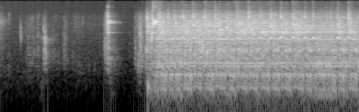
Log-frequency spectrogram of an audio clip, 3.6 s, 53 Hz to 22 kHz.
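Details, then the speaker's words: Jonsered 2156 chainsaw after Walbro HDA 199 carb rebuild (new pumper element, metering diaphragm), previously slow to settle off idle: a few pulls, catches, revs out and returns straight to a clean, steady idle; running right. "You can see revs out and regulates and comes back down to an idle right away like it should, not acting all funky like it was there before."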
